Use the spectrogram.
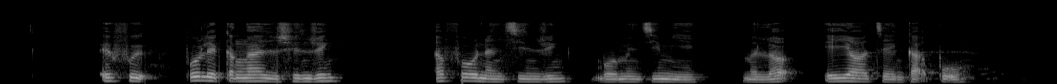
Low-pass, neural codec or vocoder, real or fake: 7.2 kHz; none; real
